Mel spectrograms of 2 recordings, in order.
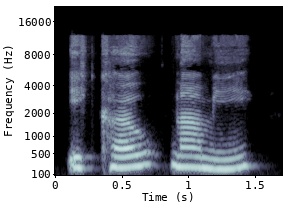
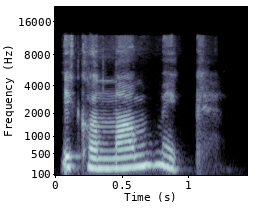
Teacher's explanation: And then economic, the stress shifts from the second syllable, economy, to the third syllable, economic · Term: stress-shifting suffixes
